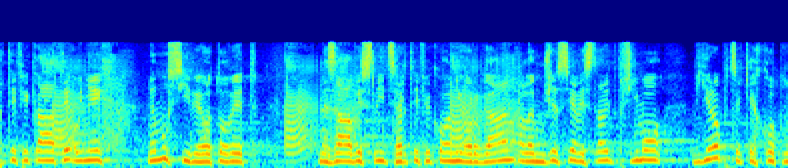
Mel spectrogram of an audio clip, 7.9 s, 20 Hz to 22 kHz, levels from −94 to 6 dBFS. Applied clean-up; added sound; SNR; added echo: none; Fart; 15 dB; none.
